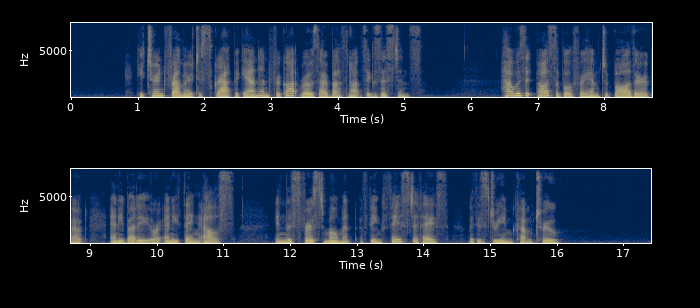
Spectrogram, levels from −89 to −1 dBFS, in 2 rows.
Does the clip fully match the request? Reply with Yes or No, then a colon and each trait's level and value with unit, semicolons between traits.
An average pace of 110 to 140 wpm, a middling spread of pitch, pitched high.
No: slow, 135 wpm; average, 3.8 semitones; medium, 175 Hz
